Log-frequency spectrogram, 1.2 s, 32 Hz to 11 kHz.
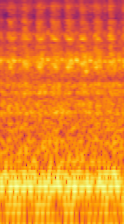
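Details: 1981 Chevrolet Silverado V8 at idle after power steering pump work: rapid warbling high chirp pulsing several times a second, belt squawk from a wobbling pulley; suspects harmonic balancer, AC compressor or alternator, and notes timing off.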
